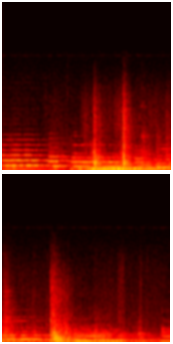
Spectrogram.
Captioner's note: Pintu terbuka, tertutup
